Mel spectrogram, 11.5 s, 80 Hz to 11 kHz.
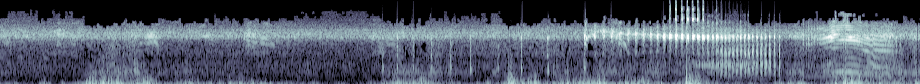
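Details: Northern royal albatross pair greeting each other with skycalls at the nest, reaffirming their bond during egg incubation, 16 December 2023. Heavy wind rumble throughout, then a drawn-out, harmonic braying call near the end, followed by a short rising call.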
